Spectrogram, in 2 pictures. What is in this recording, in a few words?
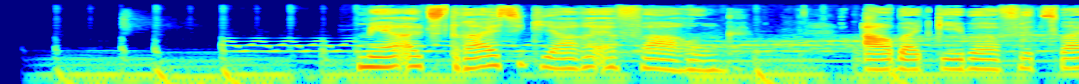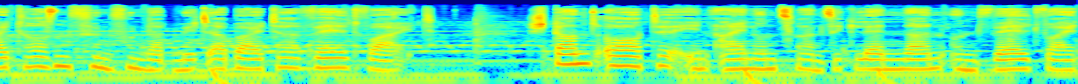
german female corporate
